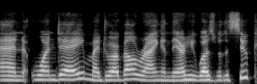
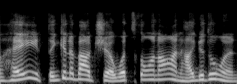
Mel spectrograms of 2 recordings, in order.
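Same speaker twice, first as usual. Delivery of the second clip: failed put-on accent drifting toward a Queens accent. Retelling an old friend's surprise phone call, a failed Queens-like accent. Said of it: "I can't do the accent at all, and even that was more like something Queens".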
